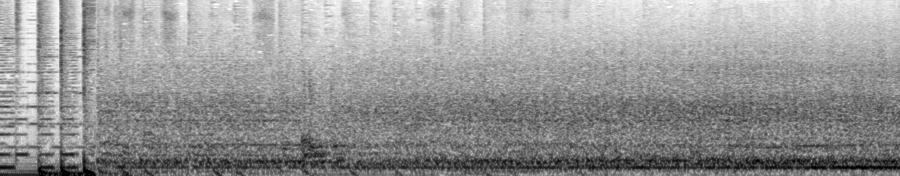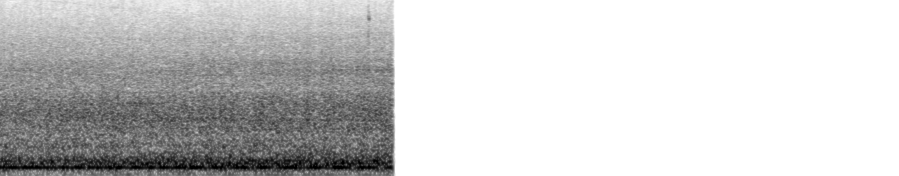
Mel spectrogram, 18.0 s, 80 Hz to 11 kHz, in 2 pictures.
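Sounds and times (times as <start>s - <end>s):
diesel engine running: 0.8s - 13.0s.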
